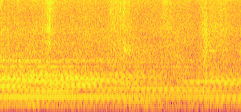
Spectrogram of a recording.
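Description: Grand piano playing an introduction: a held chord slowly dies away.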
